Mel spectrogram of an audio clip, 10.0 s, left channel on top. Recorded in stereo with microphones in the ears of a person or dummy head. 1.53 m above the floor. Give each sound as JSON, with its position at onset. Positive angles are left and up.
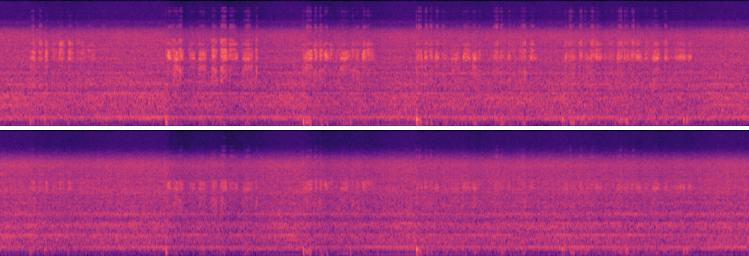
{"t": 0.4, "sound": "writing", "side_deg": 30}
